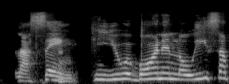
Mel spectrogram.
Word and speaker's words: Lacén: a special guest today with an accent on the e la sing you were born in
